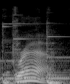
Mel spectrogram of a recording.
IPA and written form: ɡræb (Grab)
